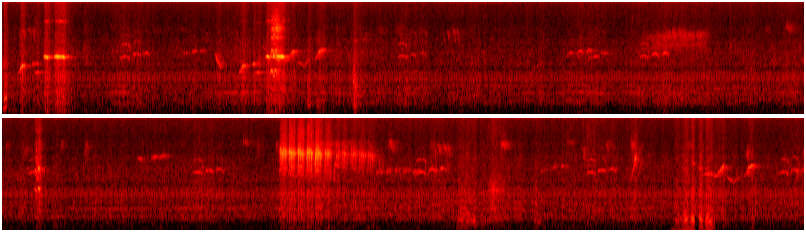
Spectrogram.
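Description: Small forest birds chirping and calling in short, high notes again and again, faint. There are a few soft knocks, and about two-thirds of the way in a brief rush of noise.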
